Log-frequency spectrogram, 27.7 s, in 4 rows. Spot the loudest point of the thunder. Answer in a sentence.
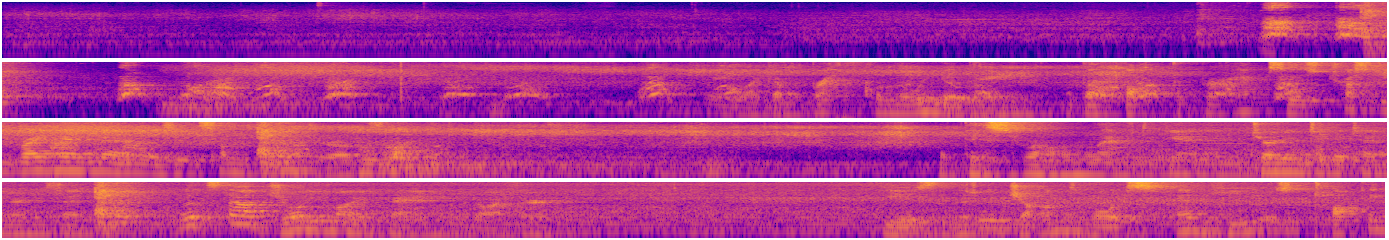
The loudest moment of the thunder is at 16 seconds.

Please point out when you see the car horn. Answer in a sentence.
You can't hear the car horn here.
